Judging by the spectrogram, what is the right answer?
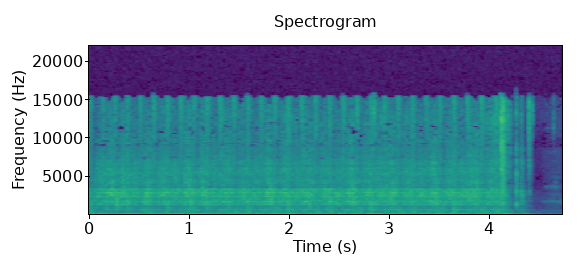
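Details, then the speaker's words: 1988 Chevy S10 Blazer Sport 2WD junkyard truck after a battery cable clean-up. Sluggish, uneven starter churn at about three to four beats a second, no firing. Slow crank; internal engine resistance suspected, not confirmed. "oh she cranks slow wonder if there's some resistance in that engine or something crank no fire"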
